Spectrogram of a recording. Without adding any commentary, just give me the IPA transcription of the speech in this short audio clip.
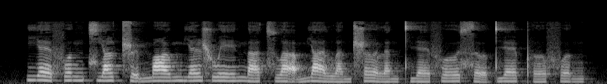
j ɛ˥˨ f ɤ˦ ŋ t͡ɕ j ä˦ ʈ͡ʂ ɻ̩˨˩ m ɑ˦ ʊ̯ m j ɛ˦ ʂ w e˦ ɪ̯ n̪ ä˨˦ t͡s w ä̰˨˩ m j ä˥˨ l w a˩ n ʂ ɤ˥˨ l a˩ n t̪ʰ ɥ ɛ˨˦ f o˦ ʊ̯ s ɤ̰˨˩ t̪ ɥ ɛ˦ pʰ ɤ˨˦ f ɤ˦ ŋ

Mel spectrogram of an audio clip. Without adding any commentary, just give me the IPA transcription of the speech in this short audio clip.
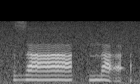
z aː˧ | n a̰ː˧˨ ʔ

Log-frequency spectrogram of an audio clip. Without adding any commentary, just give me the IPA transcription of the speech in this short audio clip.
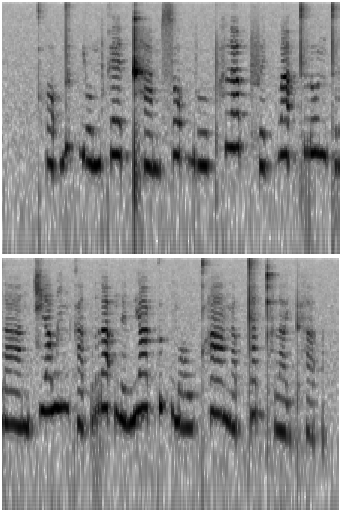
kʰ ɔ˨˩ ʔ d ɯ˥˩ k̚ j o˩˦ m k ɛː˥˩ t̚ kʰ a˨˩ m s ɔ˦˥ ʔ b uː˨˩ pʰ l a˥˩ p̚ f e˨˩ k̚ w a˥˩ ʔ t r o˥˩ n t r aː˨˩ n t͡ɕ i˦˥ a̯ w i˥˩ n k a˨˩ t̚ r a˥˩ ʔ n e˩˦ n j aː˥˩ k̚ ʔ ɯ˥˩ k̚ m ɔː˩˦ w kʰ aː˥˩ ŋ a˨˩ p̚ t a˥˩ t̚ pʰ l a˨˩ j pʰ a˨˩ ʔ

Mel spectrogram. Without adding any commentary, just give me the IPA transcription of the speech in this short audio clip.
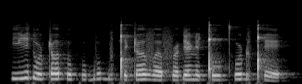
j i ɗ uː ʈ ɤ θ u kʷ i b u b u ǃ i ʈ əː v əː f ə˞ ɗ e ɳ i ǃ uː t̪ʰ u ɖ o ǃʰ e

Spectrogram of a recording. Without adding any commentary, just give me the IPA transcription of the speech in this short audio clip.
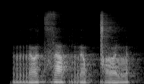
r ʌ d z a b r ʌ b ǀ ʌ l

